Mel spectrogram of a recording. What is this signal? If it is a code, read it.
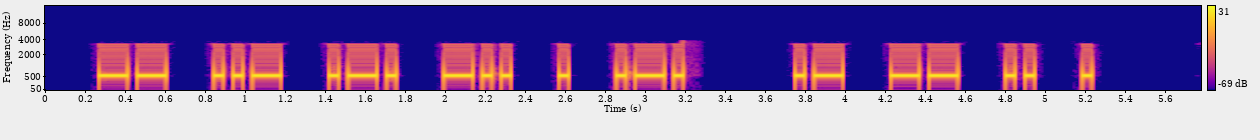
Morse code, heard as a keyed tone, about 25 wpm, spaced as for 20 wpm, 550 Hz. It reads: MURDER AMIE
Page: news-headlines-in-morse-code-at-20-wpm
